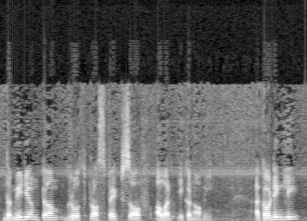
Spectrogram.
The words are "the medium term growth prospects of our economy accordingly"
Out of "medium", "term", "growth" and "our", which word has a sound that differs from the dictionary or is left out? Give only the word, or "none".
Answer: growth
